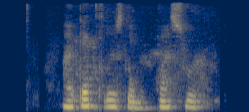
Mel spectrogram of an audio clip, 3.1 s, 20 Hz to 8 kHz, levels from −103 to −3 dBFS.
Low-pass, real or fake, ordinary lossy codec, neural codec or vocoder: 7.2 kHz; fake; MP3, 48 kbps; codec, 24 kHz, 0.9 kbps, WavTokenizer, medium speech release version 2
